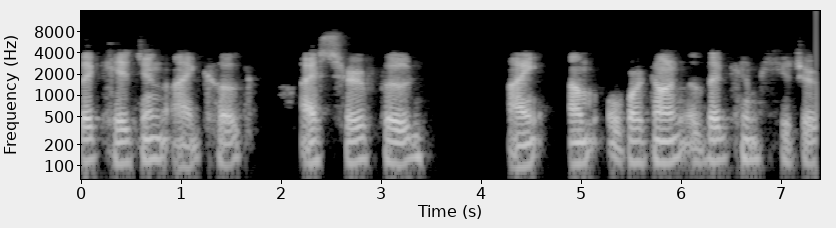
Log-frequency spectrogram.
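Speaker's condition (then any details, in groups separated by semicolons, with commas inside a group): MND; slower speech, speech impediment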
